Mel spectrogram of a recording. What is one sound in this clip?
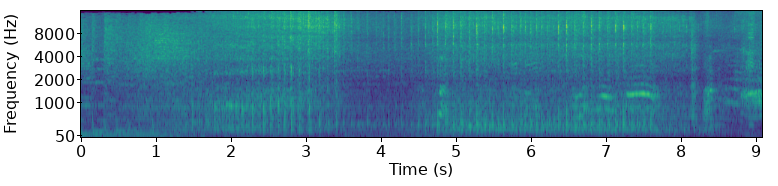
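A motorbike engine idles and putters nearby.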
